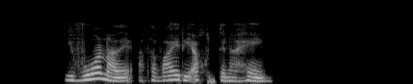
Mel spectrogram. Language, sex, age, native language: Icelandic, female, 30-39, Icelandic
